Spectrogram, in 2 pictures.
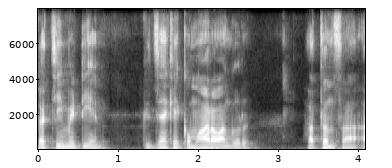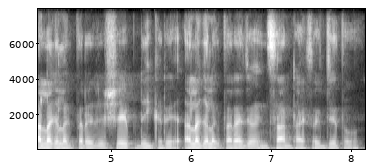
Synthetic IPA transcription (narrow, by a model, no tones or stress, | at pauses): kɐt͡ɕimɪʈiɦɪnɪ | kd͡ʑɐ̃ɦɪ̃kʰeːkʊmɦaːɾʋãːŋɡʊɾ | hɐt̪ʰənɪ̆sã̰ʔɐ̰ləɡɐləɡ̚t̪ɐɾəɦd͡ʑoːʃeːpɗɐikɐɾḛɐ̰ləɡɐləɡ̚t̪ɐɾəɦd͡ʑoːɪnsaːnʈʰaːɦesɐɡʱɪd͡ʑet̪ʰoː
